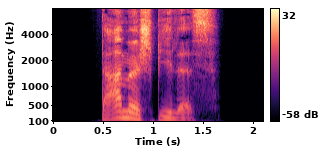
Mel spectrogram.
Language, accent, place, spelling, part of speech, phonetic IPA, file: German, Germany, Berlin, Damespieles, noun, [ˈdaːməˌʃpiːləs], De-Damespieles.ogg
- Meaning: genitive singular of Damespiel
